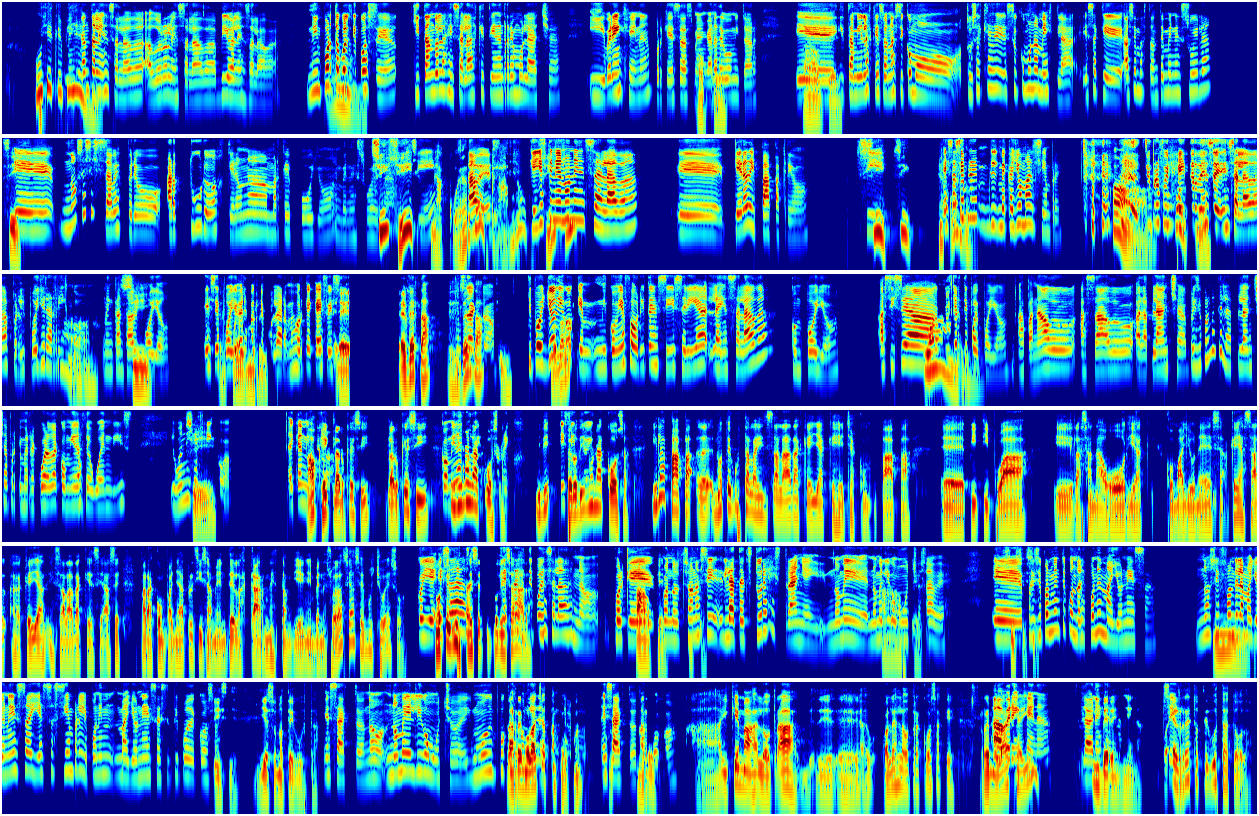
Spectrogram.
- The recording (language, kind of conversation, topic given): Spanish, unstructured, ¿Cuál es tu comida favorita y por qué te gusta tanto?
- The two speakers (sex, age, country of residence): female, 50-54, Portugal; male, 60-64, Portugal
- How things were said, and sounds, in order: chuckle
